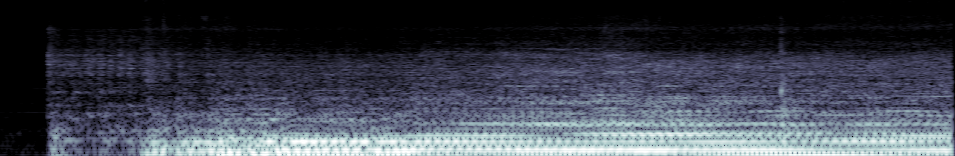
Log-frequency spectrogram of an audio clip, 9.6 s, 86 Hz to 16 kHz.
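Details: Ford Mustang S197 drift car started and idled during a coolant combustion-gas (block) test, before plug and oil change: cranks and catches, then lumpy, uneven idle with unsteady low pulse; rough idle, cause not confirmed.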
